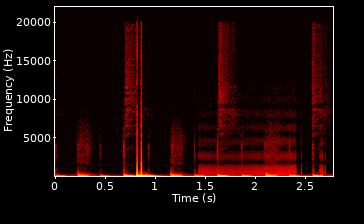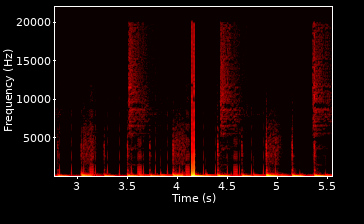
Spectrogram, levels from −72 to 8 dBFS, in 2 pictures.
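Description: Invalid numbers at full scale strike at 0.82 s and again at 4.15 s. A calculation produced invalid values that were forced to the maximum level for a whole block. The first lasts about 43 ms, which fits a 2048-sample block: a loud pop, silence, then another pop. The second, about 21 ms, fits a 1024-sample block and is heard as one bang.

GSM phone buzz runs from 1.44 to 2.41 s. A 2G phone on a call was transmitting nearby, and the audio circuitry rectified its radio pulses, which repeat about 217 times a second. This gives a steady, harsh, raspy 217 Hz buzz full of harmonics, about 13 dB below the music and unrelated to it.

GSM signalling bursts follow from 2.47 to 4.99 s. The phone was still on a call, but its user had gone silent, so it sent only short groups of bursts. Rectified in the same way, these become even ticks with a longer 217 Hz buzz twice a second, roughly 10 dB below the music.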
